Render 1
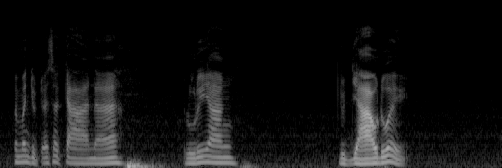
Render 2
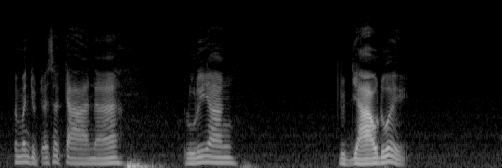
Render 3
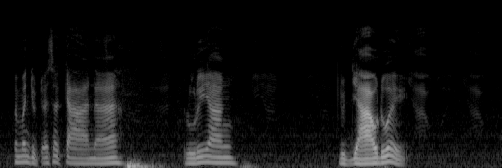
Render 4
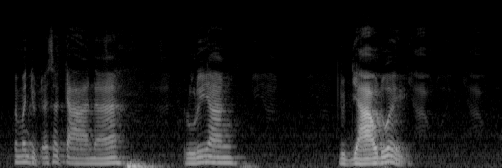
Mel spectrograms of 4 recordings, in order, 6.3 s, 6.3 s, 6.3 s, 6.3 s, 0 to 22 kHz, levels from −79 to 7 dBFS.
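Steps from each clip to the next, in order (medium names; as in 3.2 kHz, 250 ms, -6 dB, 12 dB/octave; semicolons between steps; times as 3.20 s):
peaking EQ 310 Hz +4 dB 0.45 oct; trim +3 dB
feedback echo behind a high-pass 685 ms, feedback 47%, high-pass 5.4 kHz, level -10 dB; trim -3.5 dB
reverberation RT60 0.35 s, pre-delay 66 ms, DRR 15.5 dB; trim +2 dB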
